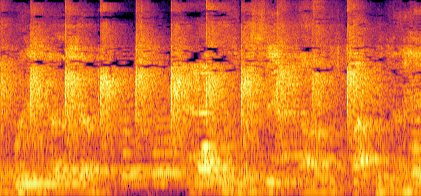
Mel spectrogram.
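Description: Church music with a steady beat: sharp taps about three to four a second over held sung or played notes.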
